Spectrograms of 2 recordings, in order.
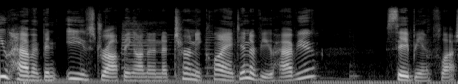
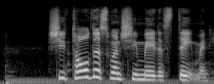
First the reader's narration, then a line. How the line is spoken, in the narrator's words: he said testily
